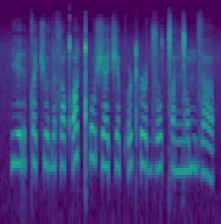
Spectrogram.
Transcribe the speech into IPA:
j e r t ɐ t͡ʃ ʊ d ɐ s o qʼ ɤ ǃʰ o ʃ ɛ t͡ʃ ɛ pʼ ʊ ʈʰ ə˞ d͡z o ǀ ɐ ŋ͡ǀ ʊ m d͡z ɐ

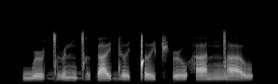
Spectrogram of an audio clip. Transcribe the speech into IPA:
w ə˞ ɡ͡ǀ ə˞ n ɡ͡ǀ ə ɠ a e̯ d ə e̯ ǃ ə e̯ t͡ʃʼ ə˞ o̯ h a n ŋ͡ǀ a o̯

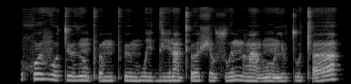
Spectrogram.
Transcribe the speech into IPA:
χʷ ɨ v o t ʉ ð ũ pʼ ɵ m pʼ ʉ m w i d i ɾ ã tʼ ɵ ʃ ɐ sʷ e m β ã β ũ lʲ ɵ tʷ ɨ tʼ ɐ

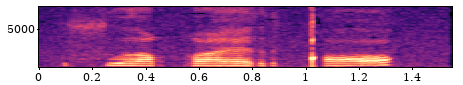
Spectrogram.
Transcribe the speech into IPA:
sʷ ʌ qʷ æ r ǃ ɒ

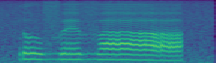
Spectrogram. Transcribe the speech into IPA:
ɾ ɤ v ɛ v aː

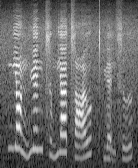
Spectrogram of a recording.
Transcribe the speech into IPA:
m j ɑ˥˩ ŋ n̪ ɥ ɛ˥ n t͡s ɹ̩˨ m j ä˥ t͡s ɑ˧˥ ʊ̯ | t̪ʰ ɥ ɛ̰˨˩ n s ɹ̩˧˥

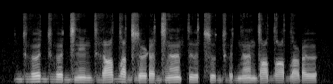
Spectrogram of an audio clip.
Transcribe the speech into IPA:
dʱ ɵ dʱ ɵ d͡z ẽ dʱ ɜ dˤ ɵ d͡z ɵ ɽ ɐ d͡z ɐ̃ t ɯ t͡s u dʱ ɵ d ɐ̃ d ɵ dˤ ɜ dˤ ɯ ɽ ɵ

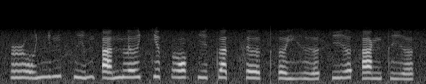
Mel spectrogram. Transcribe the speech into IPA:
ɹ o˨˩˨ ɲ ə˧˥ ŋ f i˨˩˦ m ʔ a˨˩˦ n l əː˧˥ c e˦˥ p̚ ɣ ɔ˧ k i˧ t̪ a˦˥ t̚ s əː˧ t̪ʰ ə˨˩ j ɣ ɨ˨˩˨ ə̯ x i˧˥ ə̯ h a˧ ŋ t̪ i˨˩ ə̯

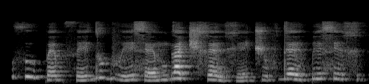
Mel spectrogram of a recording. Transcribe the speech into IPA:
θ u˥˧ p ɛ˩˧ p θ e˩˧ d ʊ˥˧ ɡ v e˩˧ s ɛ˩˧ m ɡ a˥˧ t͡ʃ x ɛ˧˩ ɪ̯ x e˩˧ t͡ʃ ʊ˧ f d ɛ˥˧ ɪ̯ ɓ ɪ˥ s ɪ˥˧ x

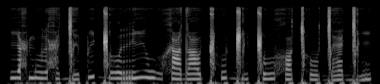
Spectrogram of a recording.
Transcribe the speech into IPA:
iː ħ m uː l ħ e̤ ɡ͡ǀ e̤ p i ɡ͡ǁ oː r iː w o̤ x æ dˤ æː w ǁʰ u ɡ͡ǁ iː ǁ uː x ɒ ǀʰ oː ɡ͡ǀ æː ɡ͡ǀ i

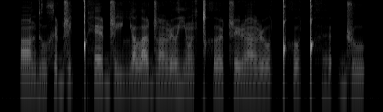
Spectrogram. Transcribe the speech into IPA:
ɑ̃˨˩ d u˨˩˦ x ə˦ ɖ͡ʐ i˦ ǃʰ ɛ˦ ɖ͡ʐ i˨˩ ʎ ə˨˩ lˠ ɑ˦ ɖ͡ʐ ɑ̃˨˩ ɭ ɤ˦ j õ˨˩ ǀʰ ɤ˨˩˦ ʈ͡ʂ ɪ˨˩˦ ɭ ã˨˩ ɭ o˨˩ ǃʰ o˨˩ ǃʰ ə̤˦ | ɖ͡ʐ u˦

